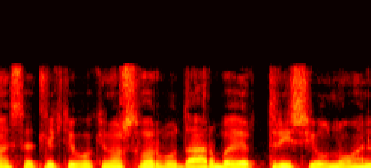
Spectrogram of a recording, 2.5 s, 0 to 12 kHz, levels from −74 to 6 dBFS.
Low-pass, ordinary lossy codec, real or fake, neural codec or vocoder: 7.2 kHz; AAC, 48 kbps; real; none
